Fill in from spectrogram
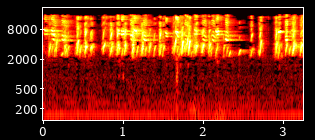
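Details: European goldfinches singing as a group to urge another goldfinch into song, with rapid, crowded high-pitched twitters, chirps and liquid trills pouring out without a break and a steady faint low hum beneath.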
